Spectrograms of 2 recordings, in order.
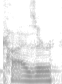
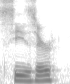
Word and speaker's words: Caesar: this looks like uh Caesar Kaiser so I I say the split because his name is spelled Caesar and some of the wastelanders call him Caesar but he himself and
